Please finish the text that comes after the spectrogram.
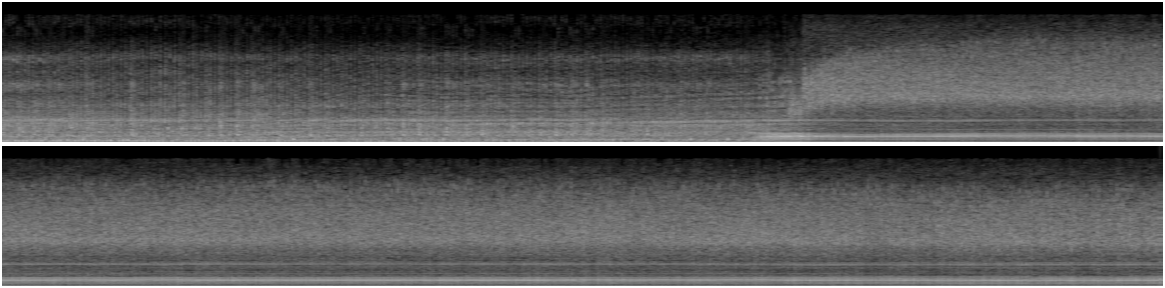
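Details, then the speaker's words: Husqvarna two-stroke string trimmer after its carburetor was disassembled and reassembled (diaphragms serviced), tested with the air filter off: after a few seconds of startup it settles into a steady, even high buzz with no surging or misfire. Normal running after repair. "yeah a okay I think that's got it I think that's got it"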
